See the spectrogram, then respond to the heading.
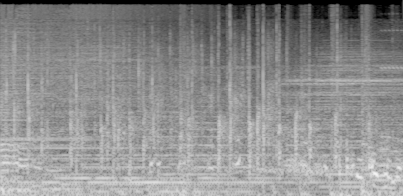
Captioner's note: everyone applauds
